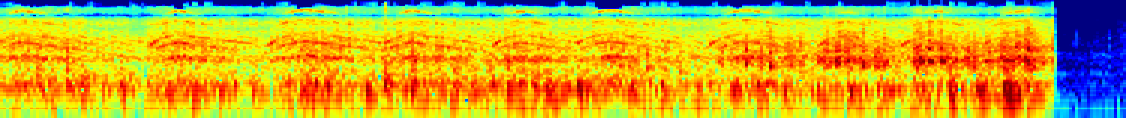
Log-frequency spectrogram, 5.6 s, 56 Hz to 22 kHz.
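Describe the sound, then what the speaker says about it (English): A power drill whines steadily under load, with a high grinding squeal biting into the metal lower plate of a 1956 International hot rod's rear control arm, continuous and close before cutting off abruptly. "Be careful, especially with one of these drills."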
